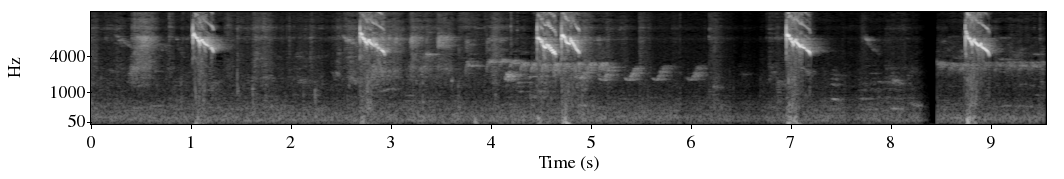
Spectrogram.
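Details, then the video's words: Oriental white-eye singing: single piercing, high notes that drop quickly, given about every two seconds, with a softer buzzy, stuttering trill between them and quiet background hiss. "Jamin Pleci Lain Nyaut Gacor Dengar Suara Burung Pleci Ini"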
